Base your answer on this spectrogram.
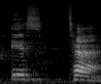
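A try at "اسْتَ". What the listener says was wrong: Don't say sta. Ista. Because in Arabic, we don't put two consonants next to each other and combine them like a diphthong.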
